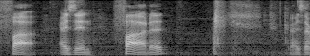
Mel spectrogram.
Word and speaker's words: Pho: after some type of pun involving the word foe fo sure foe ever fo true foe you etcetera but in reality the word is actually pronounced fa as in farded guys i waited four years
